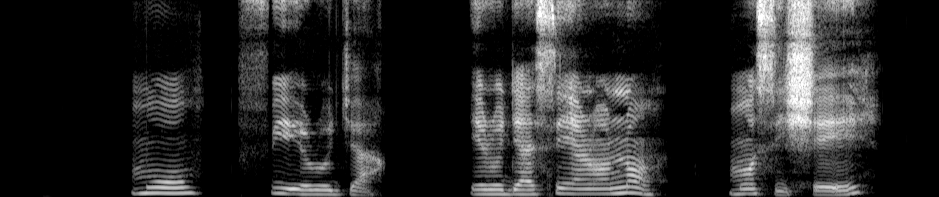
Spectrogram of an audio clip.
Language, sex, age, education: Yoruba, female, 30-45, tertiary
